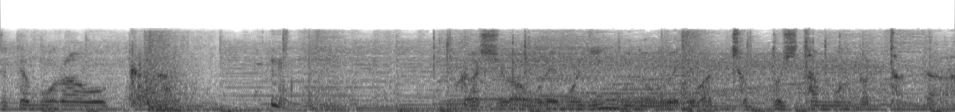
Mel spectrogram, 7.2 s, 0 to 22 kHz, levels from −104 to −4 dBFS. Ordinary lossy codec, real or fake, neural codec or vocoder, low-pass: Opus, 32 kbps; real; none; 7.2 kHz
